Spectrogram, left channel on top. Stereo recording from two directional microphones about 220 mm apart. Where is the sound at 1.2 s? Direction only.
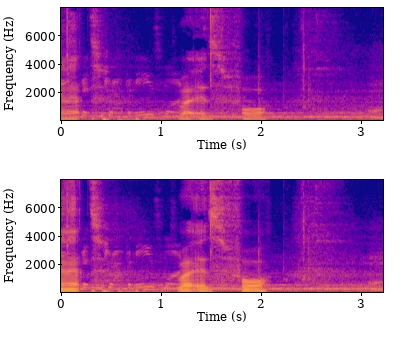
25° right (ahead or behind).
